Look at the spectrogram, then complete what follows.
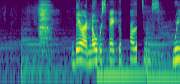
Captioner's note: sighs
